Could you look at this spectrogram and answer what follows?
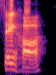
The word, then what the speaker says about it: Seha: Well, okay, so my last name is Seha, right? Uh-huh. So I call it the Seha, but spell it Say-Ha.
